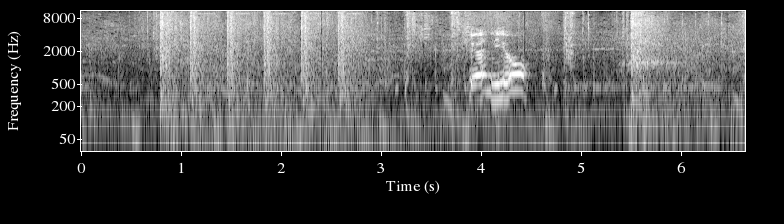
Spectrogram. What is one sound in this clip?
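Guns fire in rapid shots.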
